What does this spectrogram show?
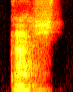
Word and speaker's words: cashed: What is the pronunciation? Cashed. Repeat. Cashed. No cashed. No cashed. Cashed.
